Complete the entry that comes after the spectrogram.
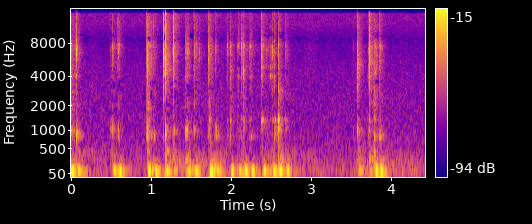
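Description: A compact wireless keyboard with black plastic keys in a thin silver aluminium frame, resting on a wooden table, is typed on fast with fingertips and long white nails. Quick bursts of soft, clicky key taps with a low thud under bright clicks come in short runs separated by brief pauses, each tap dying away almost instantly.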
